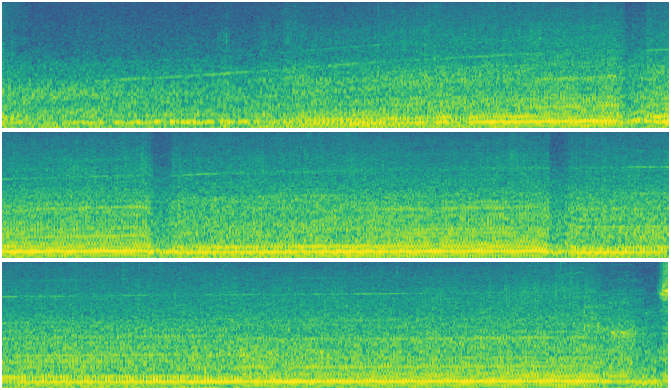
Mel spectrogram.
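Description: Race car engines in the sim racing game iRacing scream at high revs in a close battle, with a steady sustained whine broken by quick gear-shift dips and tire noise throughout.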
